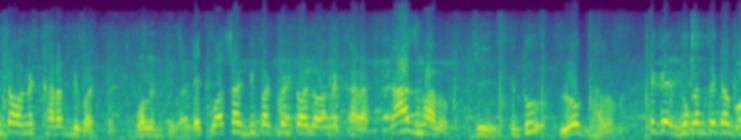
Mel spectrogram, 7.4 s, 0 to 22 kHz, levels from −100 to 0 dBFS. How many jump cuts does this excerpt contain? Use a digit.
1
